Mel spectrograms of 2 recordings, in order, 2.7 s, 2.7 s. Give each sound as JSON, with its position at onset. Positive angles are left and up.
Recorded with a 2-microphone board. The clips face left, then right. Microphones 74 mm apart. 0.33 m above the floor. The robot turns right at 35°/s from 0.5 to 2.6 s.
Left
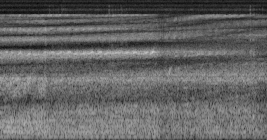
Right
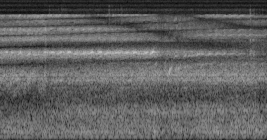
{"t": 0.0, "sound": "a drone", "side_deg": 45}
